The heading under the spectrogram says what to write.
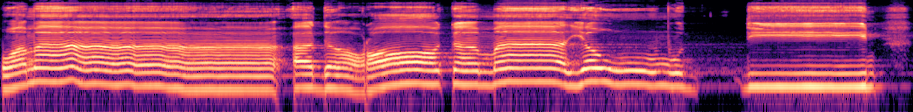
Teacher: الف و لام نہیں پڑھیں گے، ٹھیک ہے، میم کو دال سے ملائیں گے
